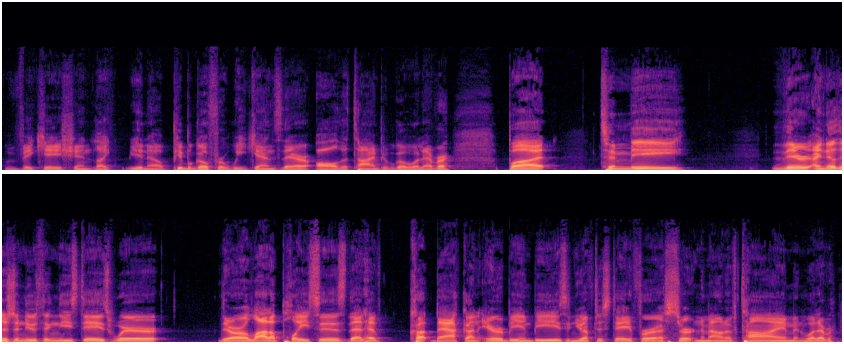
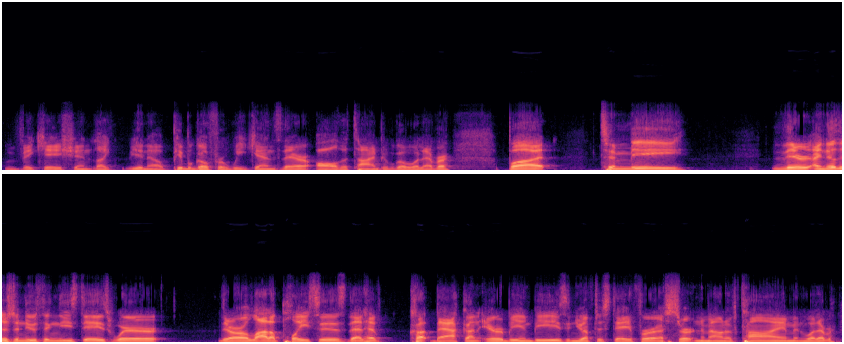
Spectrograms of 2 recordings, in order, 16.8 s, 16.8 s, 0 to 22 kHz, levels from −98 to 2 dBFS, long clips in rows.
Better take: first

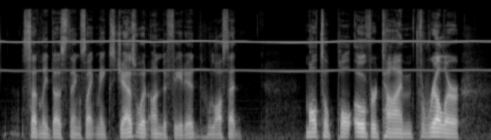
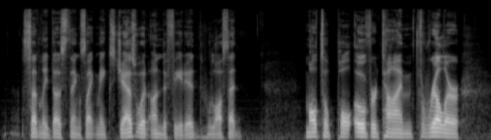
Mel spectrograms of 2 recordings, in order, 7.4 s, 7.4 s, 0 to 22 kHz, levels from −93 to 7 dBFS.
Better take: second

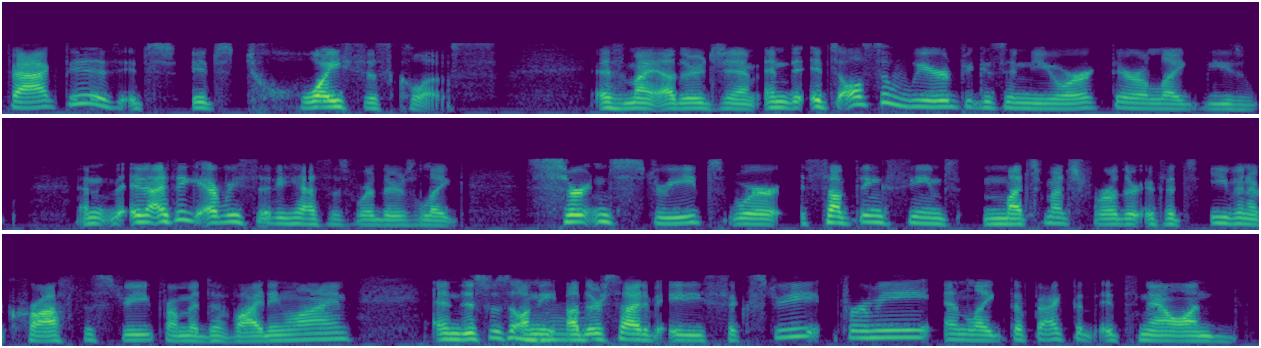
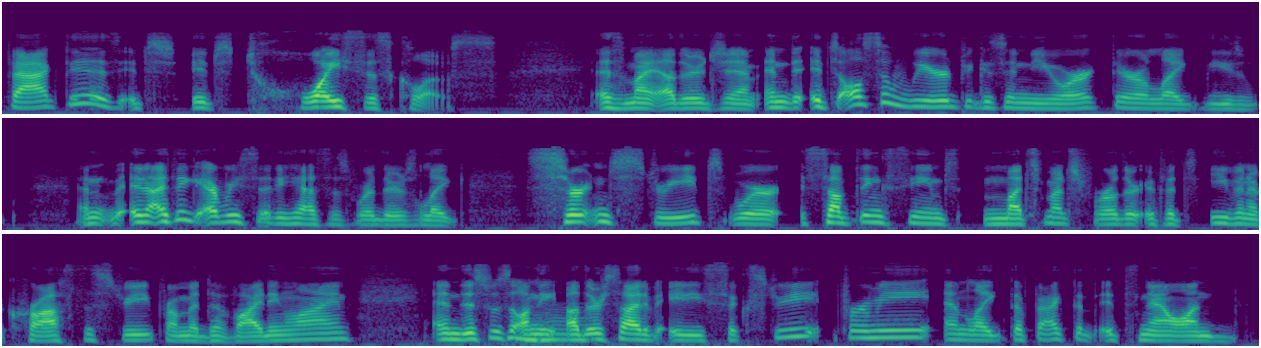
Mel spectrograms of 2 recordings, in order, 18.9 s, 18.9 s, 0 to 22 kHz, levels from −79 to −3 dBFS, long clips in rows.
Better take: second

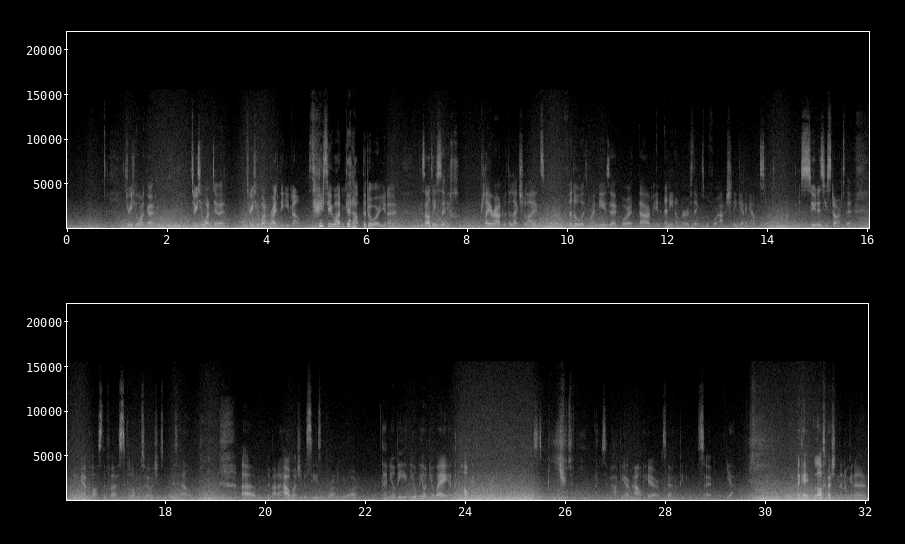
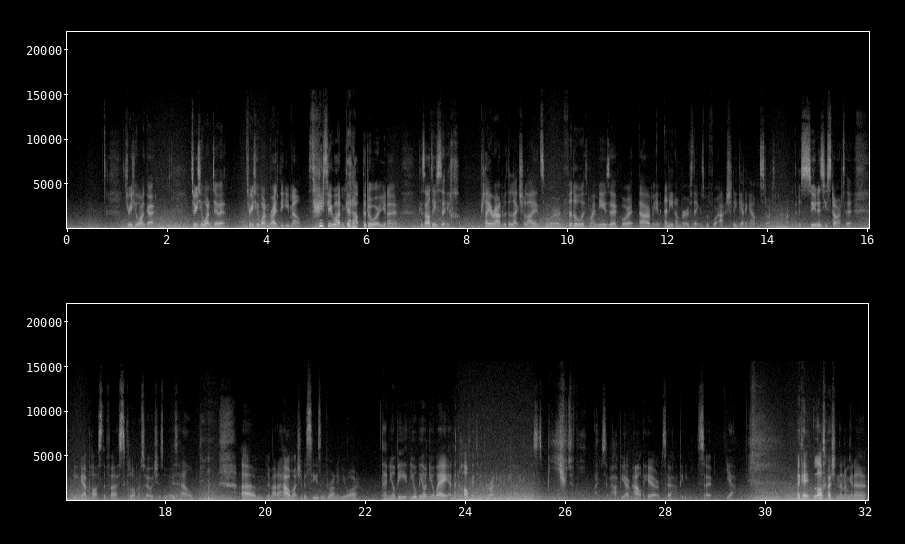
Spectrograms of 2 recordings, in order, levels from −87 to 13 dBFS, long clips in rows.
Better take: second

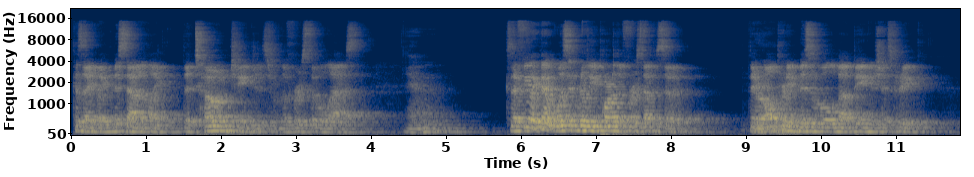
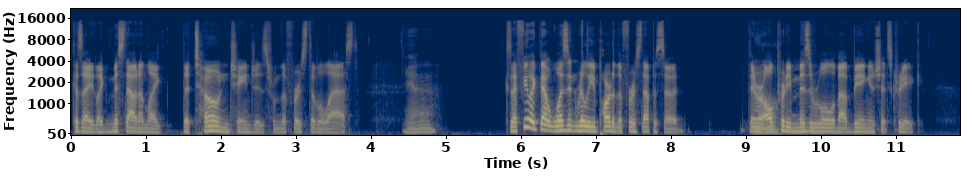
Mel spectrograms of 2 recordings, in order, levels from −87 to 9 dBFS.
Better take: second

